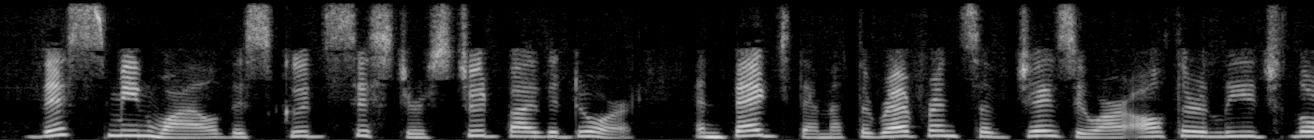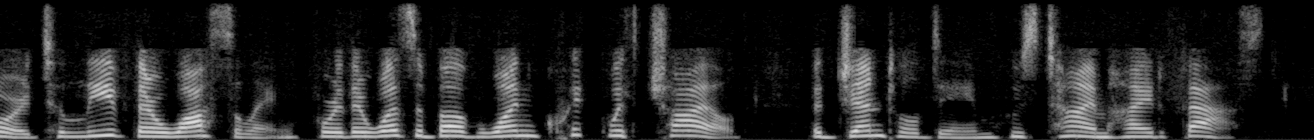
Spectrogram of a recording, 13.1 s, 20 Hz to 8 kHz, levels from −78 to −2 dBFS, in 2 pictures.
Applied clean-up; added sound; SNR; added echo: none; none; none; none.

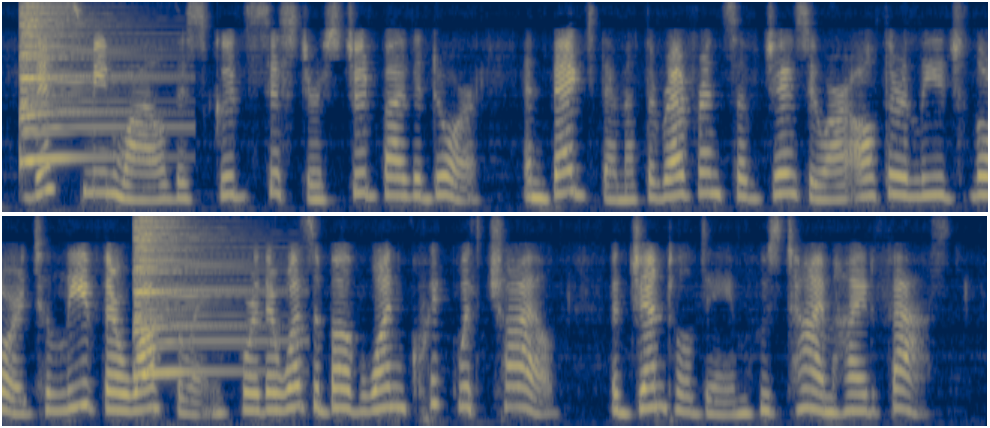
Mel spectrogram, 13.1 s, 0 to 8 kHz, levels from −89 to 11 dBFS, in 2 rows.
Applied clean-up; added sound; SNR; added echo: none; Gong; -3 dB; reverberation time 0.2 s.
